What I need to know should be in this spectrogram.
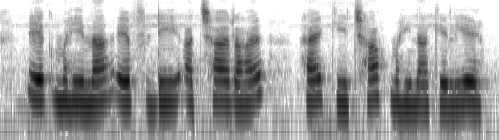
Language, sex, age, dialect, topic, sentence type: Maithili, female, 31-35, Bajjika, banking, question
